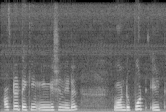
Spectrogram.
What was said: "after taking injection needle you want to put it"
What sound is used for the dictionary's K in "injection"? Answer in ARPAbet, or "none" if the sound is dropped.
none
